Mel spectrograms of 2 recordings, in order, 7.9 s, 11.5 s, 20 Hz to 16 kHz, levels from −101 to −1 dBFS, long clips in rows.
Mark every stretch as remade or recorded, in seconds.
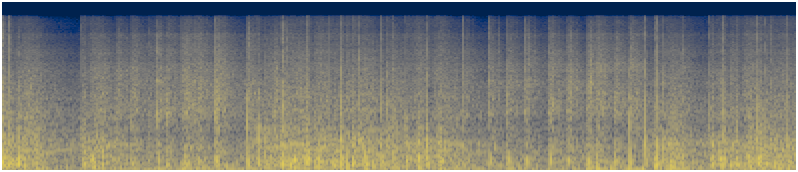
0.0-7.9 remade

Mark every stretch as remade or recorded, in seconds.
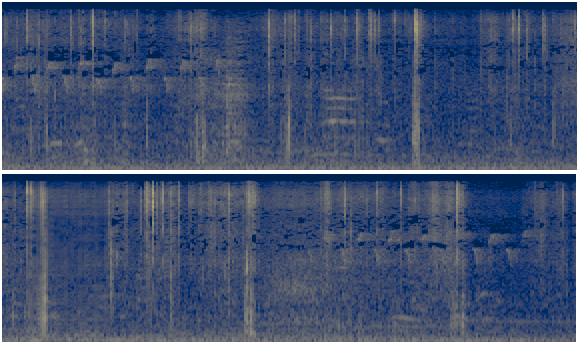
0.0-6.0 recorded; 6.0-6.8 remade; 6.8-11.5 recorded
